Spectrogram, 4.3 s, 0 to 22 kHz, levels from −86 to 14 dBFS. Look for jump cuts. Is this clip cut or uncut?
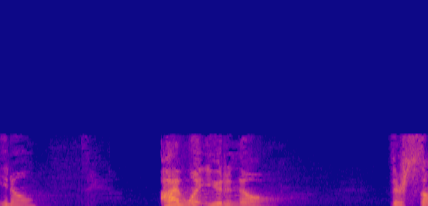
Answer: uncut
